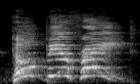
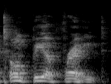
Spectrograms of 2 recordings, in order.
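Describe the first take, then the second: First: High, loud belted cry. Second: Low, soft quote. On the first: Singer urging [name] onward, loud high belt. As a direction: belt it out at the top. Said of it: "That's what [name] allegedly was saying". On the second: Comedian quoting the singer, low hushed delivery. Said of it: "He said". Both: Retold or imitated.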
